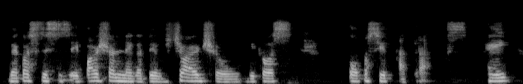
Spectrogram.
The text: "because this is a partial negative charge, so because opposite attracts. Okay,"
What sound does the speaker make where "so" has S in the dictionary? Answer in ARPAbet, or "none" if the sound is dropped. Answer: SH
